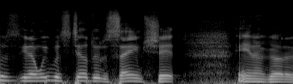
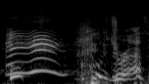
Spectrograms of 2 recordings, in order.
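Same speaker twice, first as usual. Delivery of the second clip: surprised; much slower than usual. Retold or imitated. Startled by a giraffe walking by.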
